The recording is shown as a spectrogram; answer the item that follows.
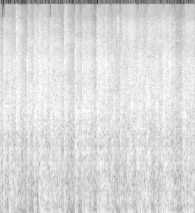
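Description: A machine gun fires from a tower in a video game, a loud, rapid, unbroken burst of shots rattling for about two seconds.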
